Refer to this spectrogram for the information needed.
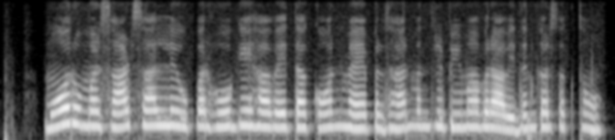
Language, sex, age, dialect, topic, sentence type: Chhattisgarhi, female, 31-35, Northern/Bhandar, banking, question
